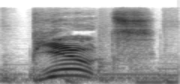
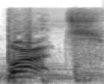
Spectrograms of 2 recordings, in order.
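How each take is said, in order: First: The vowel is a long 'yoo' sound. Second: The vowel is a short 'uh' sound. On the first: The speaker calls it right. "It's buttes" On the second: The speaker calls it wrong. "not butts"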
